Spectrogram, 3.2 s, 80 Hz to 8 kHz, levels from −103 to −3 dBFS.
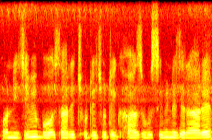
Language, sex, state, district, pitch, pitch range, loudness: Hindi, male, Bihar, West Champaran, 130 Hz, 130-135 Hz, -15 LUFS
